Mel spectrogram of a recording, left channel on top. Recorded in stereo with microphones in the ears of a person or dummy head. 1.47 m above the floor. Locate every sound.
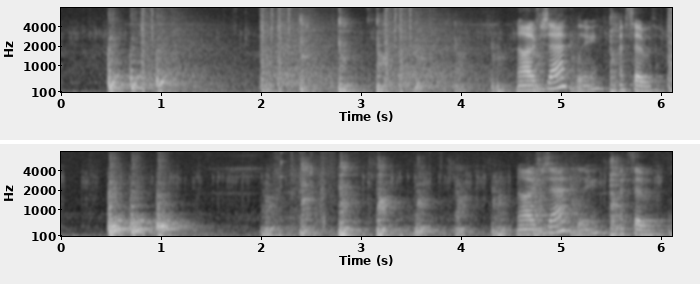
0.5 s knocking: 50° left (ahead or behind), 5 m
2.0 s running footsteps: 55° left (ahead or behind), 2.5 m; by 5.5 s 20° left (ahead or behind), 2 m
4.5 s a woman speaking: 55° left (ahead or behind), 0.7 m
